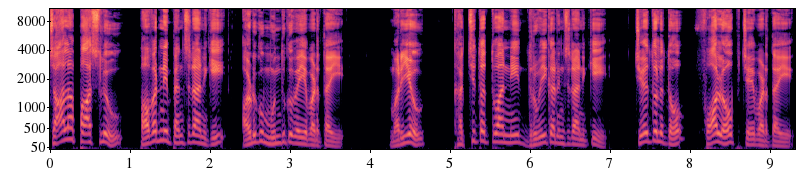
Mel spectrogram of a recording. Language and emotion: Telugu, neutral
